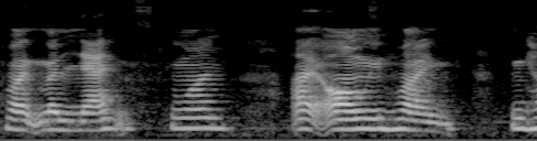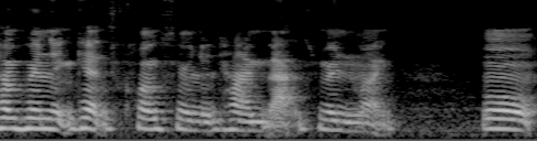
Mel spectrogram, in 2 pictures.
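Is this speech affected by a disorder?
Yes: brain injury.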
